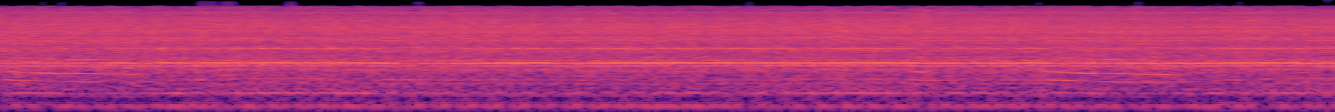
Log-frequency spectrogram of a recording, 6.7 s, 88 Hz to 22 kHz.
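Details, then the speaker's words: 1993 Ford Mustang GT foxbody with Coyote swap, hydroboost after brake bleeding: smooth steady power steering pump whir with no rising whine; the whine is gone, air is out, and pedal is firm. "the brakes are nice and stiff we got our pedal back the wine is gone and I think we got all the air out of the system"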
